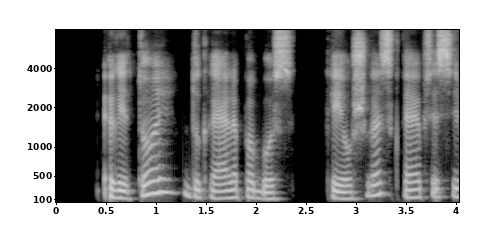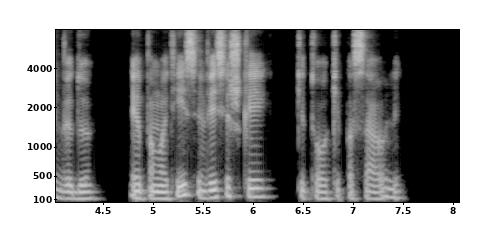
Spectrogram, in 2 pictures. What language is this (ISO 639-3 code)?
lit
